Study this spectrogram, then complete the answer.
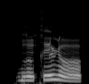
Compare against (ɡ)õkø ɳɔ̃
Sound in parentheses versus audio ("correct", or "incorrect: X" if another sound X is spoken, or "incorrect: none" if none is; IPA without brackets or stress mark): correct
